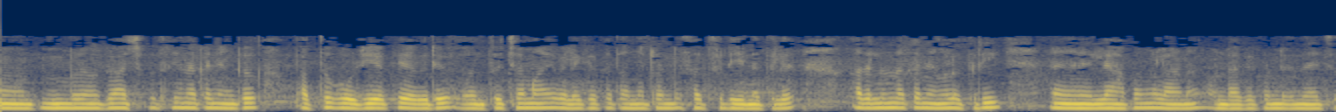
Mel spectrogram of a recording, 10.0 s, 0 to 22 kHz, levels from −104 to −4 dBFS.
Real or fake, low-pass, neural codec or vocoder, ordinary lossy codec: real; 7.2 kHz; none; MP3, 24 kbps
